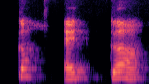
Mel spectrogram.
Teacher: when you try to produce these two sounds क एंड गा, you can feel the lower side of your tongue or the back side of your tongue touching the soft palate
